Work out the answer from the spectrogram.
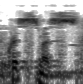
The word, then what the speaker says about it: Christmas: O T é mudo, não pronuncia esse T. Christmas.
